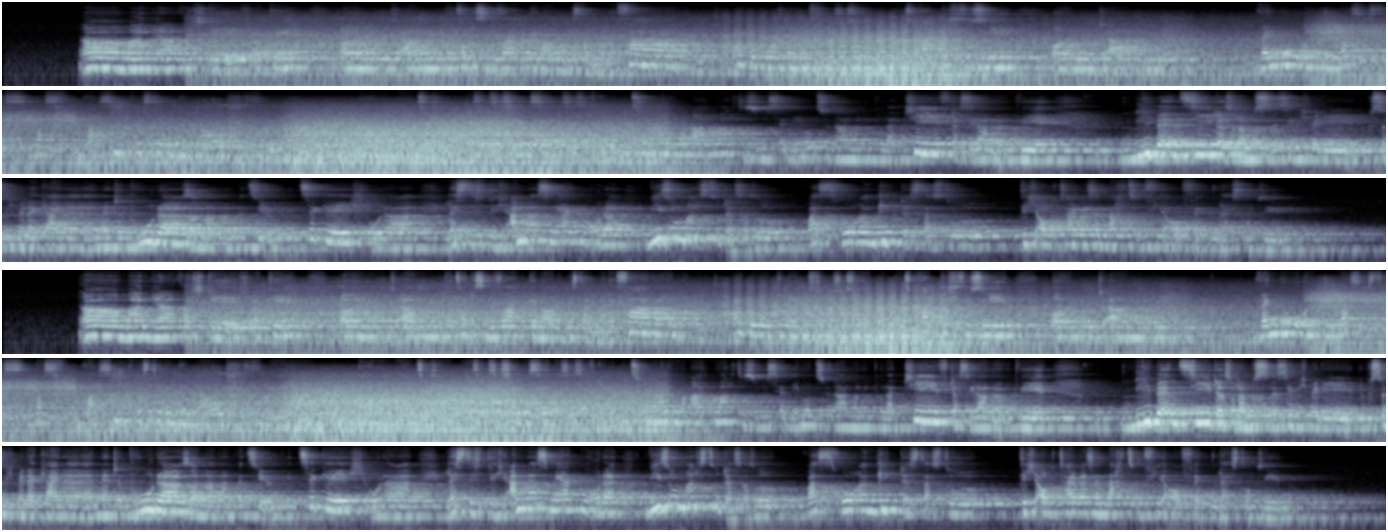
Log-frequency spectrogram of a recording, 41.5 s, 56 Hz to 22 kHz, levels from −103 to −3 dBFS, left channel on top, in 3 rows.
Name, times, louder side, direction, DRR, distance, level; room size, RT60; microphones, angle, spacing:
voice 1, 0.8-11.8 12.5-17.0 17.4-35.4 35.7-37.4 37.9-40.6, right 2 dB, 65° right, 3 dB, 1.3 m, -27 dB
sound 1, 1.8-20.5, right 2 dB, 20° right, 0.6 m, -28 dB
12.0 x 10.0 x 5.6 m, 2.8 s
head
